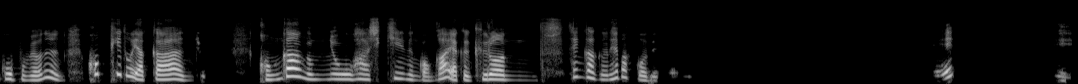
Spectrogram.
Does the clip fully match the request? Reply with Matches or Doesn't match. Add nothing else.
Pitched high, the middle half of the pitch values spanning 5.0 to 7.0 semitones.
Matches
